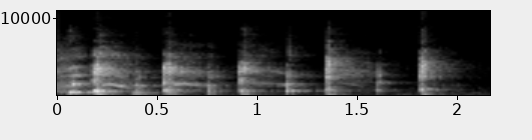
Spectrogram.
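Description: A voice in a quick run of about eight short, sharp bursts, each cut off abruptly, stopping near the end.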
